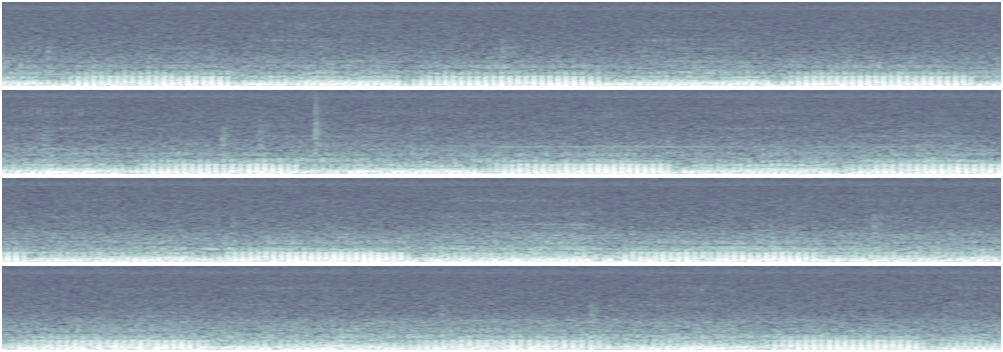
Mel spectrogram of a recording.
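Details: Snuggling with its owner, a male kitten purrs strongly and without pause, a deep rumbling drone that swells and dips in regular breathing cycles of about one to two seconds.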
